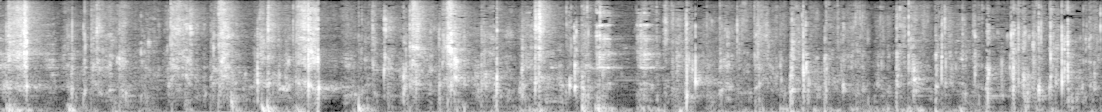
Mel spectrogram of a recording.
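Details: Lucky, a two-and-a-half-year-old male English-type Labrador Retriever, eating raw meat indoors: crisp irregular crunches and wet smacks with clinks of the bowl, the noise dense and continuous.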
